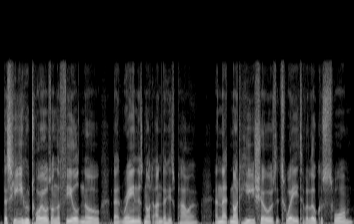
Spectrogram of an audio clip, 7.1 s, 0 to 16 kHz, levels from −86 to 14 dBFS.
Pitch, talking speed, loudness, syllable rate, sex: 130 Hz, 220 wpm, -18 LUFS, 4.6 syllables/s, male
